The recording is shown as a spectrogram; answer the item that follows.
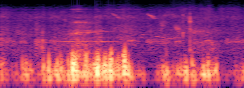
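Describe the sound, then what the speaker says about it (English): Birds call outdoors on a village morning, with honking, goose-like squawks repeating in bursts at moderate distance over steady background noise. "I love the sounds of the birds."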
